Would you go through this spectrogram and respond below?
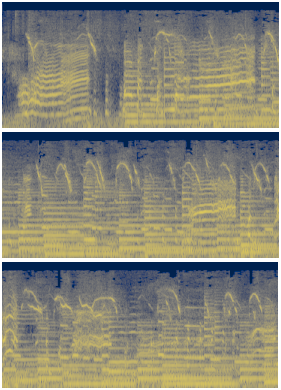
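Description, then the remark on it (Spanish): A bouncy children's song about a chick and a grain of corn plays loud, steady bass and bright melody with repeated chirpy, peeping chick-like sounds sprinkled throughout after a brief pause near the start. “Vamos a escuchar antes la canción de Granito y Pollito”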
